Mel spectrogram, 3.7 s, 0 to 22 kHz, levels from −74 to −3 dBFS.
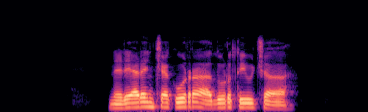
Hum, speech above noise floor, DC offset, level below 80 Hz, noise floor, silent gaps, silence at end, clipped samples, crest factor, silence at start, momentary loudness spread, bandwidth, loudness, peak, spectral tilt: none; 70 dB; under 0.1%; -56 dBFS; -85 dBFS; none; 0.8 s; under 0.1%; 14 dB; 1.1 s; 6 LU; 6.8 kHz; -16 LUFS; -2 dBFS; -6 dB/octave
